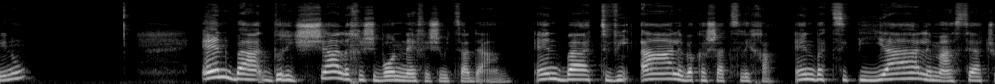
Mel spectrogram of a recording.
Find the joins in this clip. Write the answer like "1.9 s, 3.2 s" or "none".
none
